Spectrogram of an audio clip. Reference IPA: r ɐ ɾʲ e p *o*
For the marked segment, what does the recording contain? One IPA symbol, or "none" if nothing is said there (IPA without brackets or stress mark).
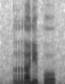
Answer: o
